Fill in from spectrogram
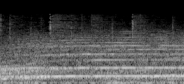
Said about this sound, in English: Air raid sirens and explosions cracking the skies over Ukraine's capital city. Ukrainian officials say a Russian missile attack targeted infrastructure.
